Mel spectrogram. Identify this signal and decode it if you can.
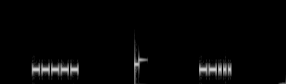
Morse code, heard as a keyed tone, about 48 wpm, 700 Hz. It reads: 0 7
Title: Single Letter-Number - Rapid-Fire 50wpm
